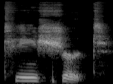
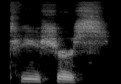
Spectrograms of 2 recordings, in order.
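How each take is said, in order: First: The final T sound is clearly pronounced. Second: The final T sound is not clearly pronounced. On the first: The speaker calls it right. "enunciate the T sound at the end" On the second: The speaker calls it wrong. "not t-shirts"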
